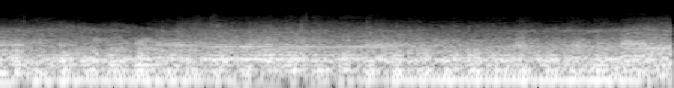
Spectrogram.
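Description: Dark ambient noise drone: a steady low rumble under a thin hiss, with a few faint held tones.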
